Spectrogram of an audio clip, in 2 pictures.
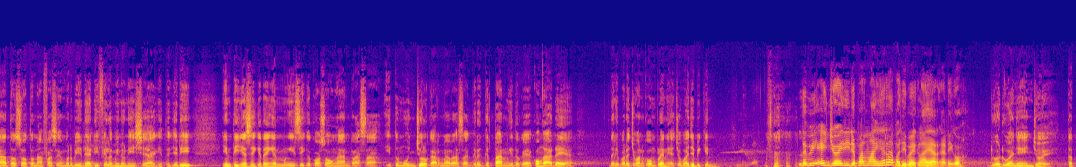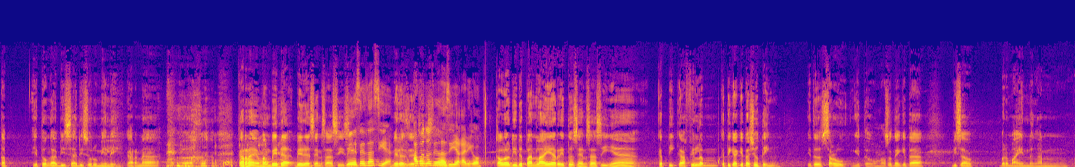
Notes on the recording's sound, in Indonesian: Special Live On Stage di Kota Solo. Kita hadir di Puro Mangkunegaran, Surakarta.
